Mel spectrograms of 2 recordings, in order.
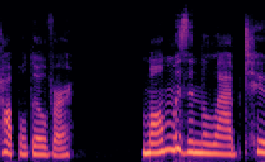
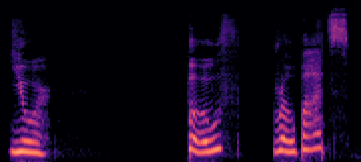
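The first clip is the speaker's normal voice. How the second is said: stammering; 3 semitones higher, slower than usual. A narrator's reading. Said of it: "Gates stammered".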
